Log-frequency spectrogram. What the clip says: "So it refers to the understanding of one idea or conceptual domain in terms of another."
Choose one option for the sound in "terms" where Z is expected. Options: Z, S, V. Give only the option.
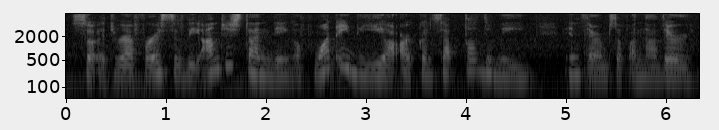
S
